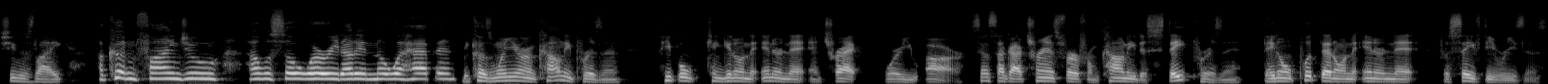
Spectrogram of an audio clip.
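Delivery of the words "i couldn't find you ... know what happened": very high, loud hysterical sobbing. Retelling how she answered his call from prison, imitating someone crying hysterically. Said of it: "she broke down crying hysterically".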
